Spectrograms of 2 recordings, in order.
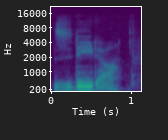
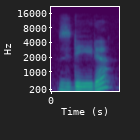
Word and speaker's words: zeta: And our final consonant is zeta. And this is for, again, a combination consonant for sigma and delta. It's pronounced both zd and dz, So you'll hear people doing that both ways.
